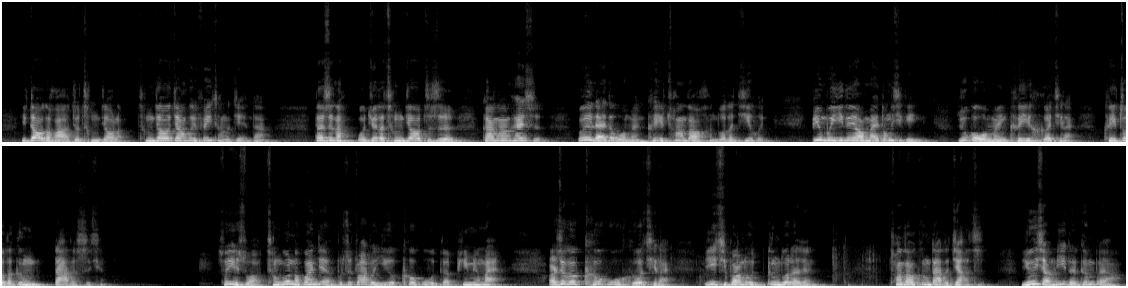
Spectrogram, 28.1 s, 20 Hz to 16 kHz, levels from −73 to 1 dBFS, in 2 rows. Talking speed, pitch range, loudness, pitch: 265 characters per minute, 190-250 Hz, -18 LUFS, 230 Hz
